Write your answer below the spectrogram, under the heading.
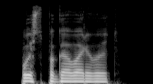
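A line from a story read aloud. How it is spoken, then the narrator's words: Plain. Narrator (Russian): сказал я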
